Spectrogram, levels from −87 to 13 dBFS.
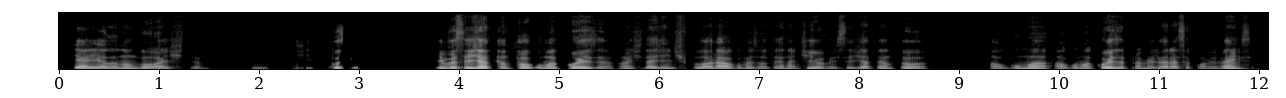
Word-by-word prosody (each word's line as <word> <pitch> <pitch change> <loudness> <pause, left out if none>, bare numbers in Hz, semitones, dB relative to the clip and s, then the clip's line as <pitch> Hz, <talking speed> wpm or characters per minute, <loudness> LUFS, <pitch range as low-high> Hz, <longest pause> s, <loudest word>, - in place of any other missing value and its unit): e - - +3
aí 90 -1 +5
ela 95 0 -1
não 100 +2 -1
gosta, 80 -5 -4 0.5
entendi. 90 0 -24 0.2
Você - - -1 0.8
e 125 - +3
você 130 +1 +4
já 125 -1 +10
tentou 125 - -1
alguma 100 -1 +2
coisa 100 -4 +2
antes 90 0 -10
da 90 - -2
gente 90 -1 -11
explorar - - -1
algumas 90 0 -2
alternativas, 90 +3 -7
você 90 - -15
já 90 -1 -4
tentou 95 -1 -6 0.6
alguma 95 +3 -1
alguma 85 +2 -7
coisa 100 0 +4
pra 85 - -12
melhorar 80 0 -4
essa - - -14
convivência? 95 +1 -2
90 Hz, 145 wpm, -27 LUFS, 85-100 Hz, 0.8 s, já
